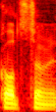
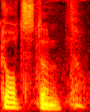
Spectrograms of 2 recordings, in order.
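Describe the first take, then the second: First: The second vowel is a full vowel. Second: The second vowel is reduced to a schwa. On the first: The speaker calls it wrong. "It's not Godstone" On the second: The speaker calls it right. "it's Godstone"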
